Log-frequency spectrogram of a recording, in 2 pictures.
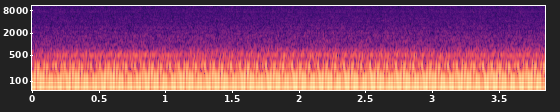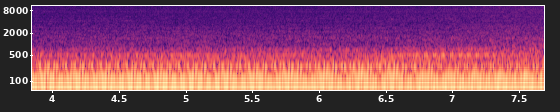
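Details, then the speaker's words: Jeep CJ5 freshly built engine with Holley EFI, break-in at about 1850 rpm, coolant about 208°F, both electric fans (190/200°F): steady even fast idle, no knocks or misses; healthy, oil pressure 45+ psi. "about 208 right now the second fan comes on at 200 degrees so one at 190 one at 200. the 1850 RPMs right in that ballpark"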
